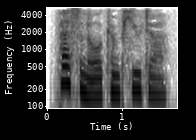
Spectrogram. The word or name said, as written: personal computer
